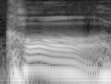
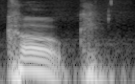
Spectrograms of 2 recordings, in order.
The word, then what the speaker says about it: Koch: So So they pronounced it caw like a crow.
